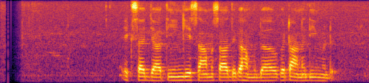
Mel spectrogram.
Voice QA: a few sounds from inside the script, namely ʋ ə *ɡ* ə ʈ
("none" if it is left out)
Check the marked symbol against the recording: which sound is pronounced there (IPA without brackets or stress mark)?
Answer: k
